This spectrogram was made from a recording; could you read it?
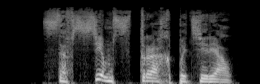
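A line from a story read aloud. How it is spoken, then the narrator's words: Indignant hiss. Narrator (Russian): зашипел майор в негодовании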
